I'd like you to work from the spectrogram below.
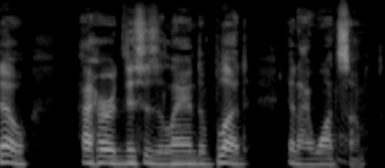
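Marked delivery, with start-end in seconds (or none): none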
